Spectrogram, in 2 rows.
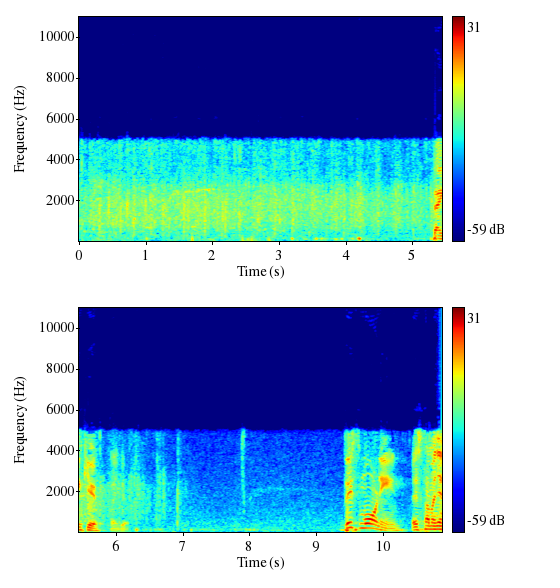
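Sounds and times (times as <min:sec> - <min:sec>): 
audience applause: 0:00.0 - 0:07.0
speech: 0:05.3 - 0:06.3, 0:09.4 - 0:10.8.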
